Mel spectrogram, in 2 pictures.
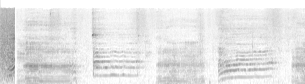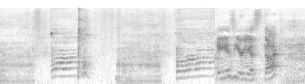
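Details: A pet Pembroke corgi makes drawn-out, harmonic whining and growl-like vocal calls in a small room, each lasting about a second with short pauses, some rising in pitch, and ends with a harsher, noisier burst.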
